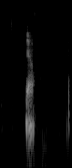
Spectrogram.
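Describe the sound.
A frame lock folding knife clicks open, with one short, crisp click followed a moment later by a fainter second click, alone against near silence.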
